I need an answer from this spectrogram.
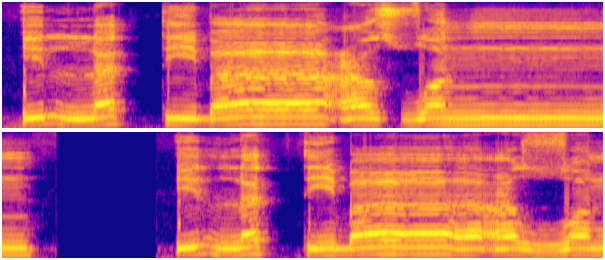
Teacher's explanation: wajibul gunah dengung maka wajib dengung dulu contoh illattibaazan illatibaazzon dan kita dengungkan dulu karena Nun tasydid hukumnya adalah wajibul ghunnah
